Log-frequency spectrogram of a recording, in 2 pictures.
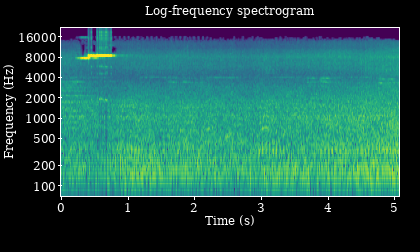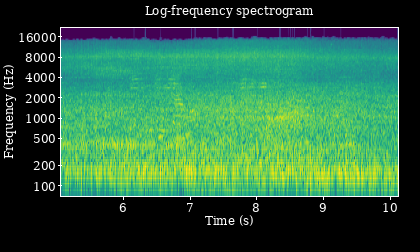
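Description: Motorbike engines hum and buzz steadily in busy street traffic, growing louder.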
